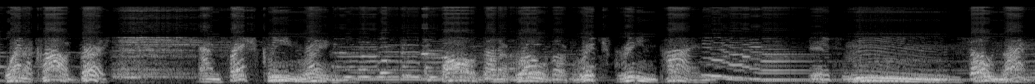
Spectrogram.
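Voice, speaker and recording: Very slow, swooping female ad voice. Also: a little high, sing-song, low-quality recording. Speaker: commercial announcer. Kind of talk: dreamy scripted 1950s radio advertisement. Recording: old radio spot with loud music.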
